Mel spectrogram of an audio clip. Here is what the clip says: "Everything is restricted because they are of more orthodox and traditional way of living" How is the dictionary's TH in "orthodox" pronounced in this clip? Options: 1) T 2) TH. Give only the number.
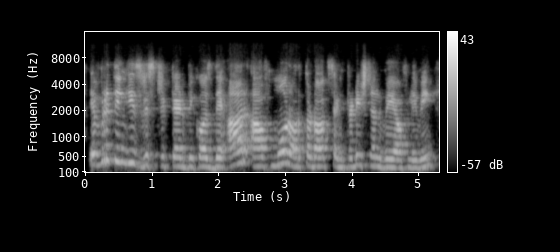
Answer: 1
